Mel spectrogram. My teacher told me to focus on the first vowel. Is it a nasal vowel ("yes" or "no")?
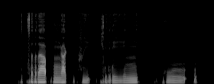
no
